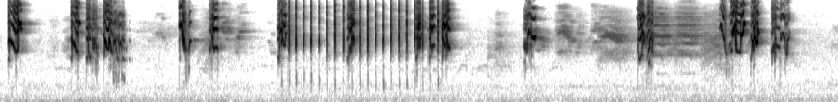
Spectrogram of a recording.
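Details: Caged personata lovebirds, one green and one green pied, chattering in their aviary. Scattered shrill chirps are followed by a rapid rattling run of evenly spaced clicks, then more harsh squeaky notes.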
